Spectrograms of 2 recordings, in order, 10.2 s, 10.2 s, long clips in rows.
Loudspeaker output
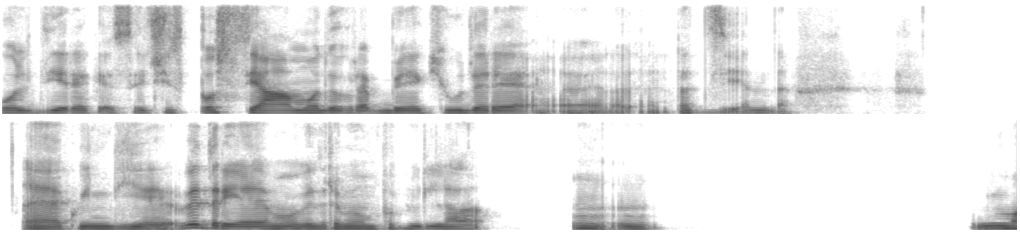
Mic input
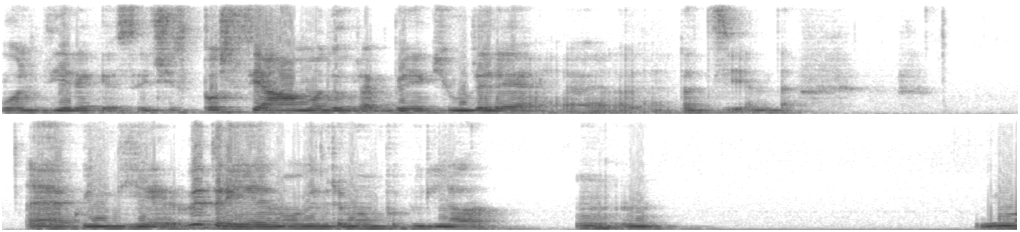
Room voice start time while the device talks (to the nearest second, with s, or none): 6 s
